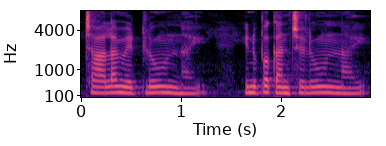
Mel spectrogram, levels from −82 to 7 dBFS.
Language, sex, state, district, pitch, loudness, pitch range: Telugu, female, Telangana, Mahabubabad, 205 Hz, -24 LUFS, 200-210 Hz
